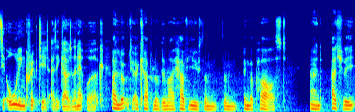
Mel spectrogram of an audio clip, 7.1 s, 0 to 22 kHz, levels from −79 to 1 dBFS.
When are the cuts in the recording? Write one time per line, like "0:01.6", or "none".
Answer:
0:01.4
0:03.2
0:04.4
